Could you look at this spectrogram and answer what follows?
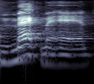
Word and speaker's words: McMahon: My best friend Corey at the time, Cory McMahan, it was spelled McMahon but but pronounced McMahan.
